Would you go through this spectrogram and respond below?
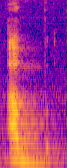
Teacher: با کا مخرج ہے دونوں ہونٹوں کے اندرونی حصے کو ملانا. دونوں ہونٹوں کے اندرونی حصے کو ملانا، جیسے کہ حمزہ با زبر اب.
